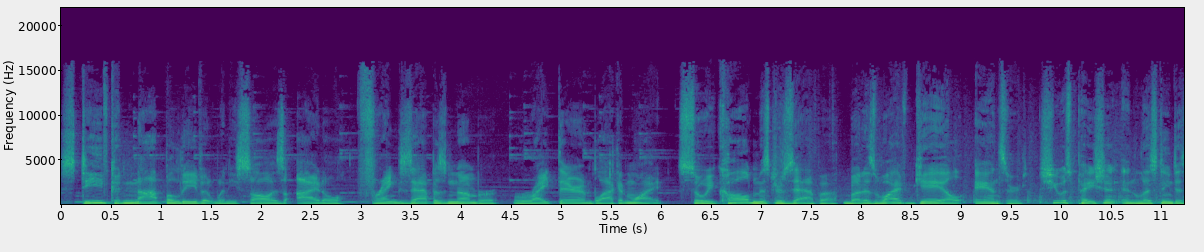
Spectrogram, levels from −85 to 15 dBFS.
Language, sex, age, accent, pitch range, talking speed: English, male, 30-49, American, 110-145 Hz, 185 wpm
